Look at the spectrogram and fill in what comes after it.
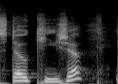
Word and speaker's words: Stokesia: He says, I prefer to pronounce Stokesia as Stokesia in recognition of the man who found it, Dr. John Stokes, for whom the genus was named.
